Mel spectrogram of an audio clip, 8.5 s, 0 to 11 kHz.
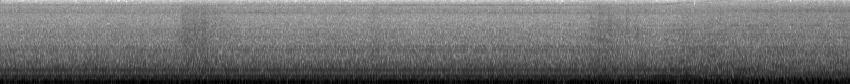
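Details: Chaserider 497 (YX67 UYA), Alexander Dennis Enviro 200 E20D diesel bus, felt sluggish: steady low horn-like droning tones with a whistle sliding upward near the end. Owner suspects the gearbox, as it was much louder towards the front. Not confirmed.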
